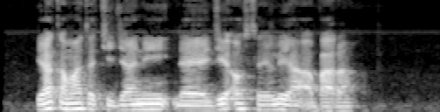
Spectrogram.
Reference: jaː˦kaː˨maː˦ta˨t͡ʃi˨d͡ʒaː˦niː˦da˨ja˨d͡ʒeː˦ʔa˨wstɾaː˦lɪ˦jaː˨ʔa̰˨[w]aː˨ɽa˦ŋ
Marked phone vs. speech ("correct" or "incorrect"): incorrect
